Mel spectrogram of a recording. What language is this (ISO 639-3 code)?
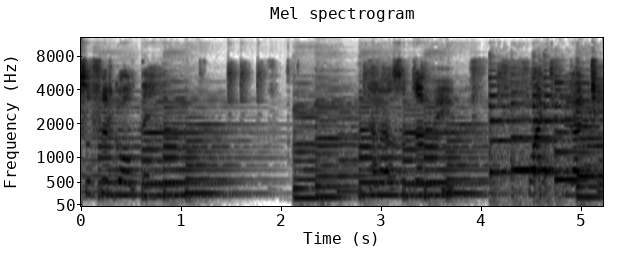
tur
